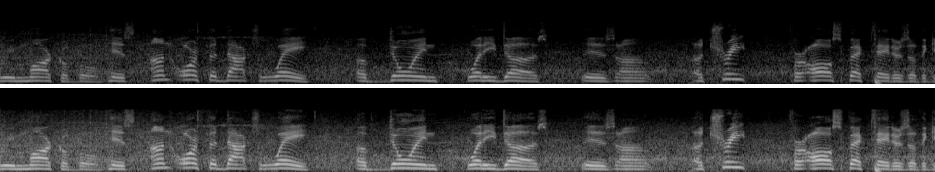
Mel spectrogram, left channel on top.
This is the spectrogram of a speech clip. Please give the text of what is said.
His unorthodox way of doing what he does is a treat for all spectators of the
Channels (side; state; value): left; quieter; 11.7 dB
